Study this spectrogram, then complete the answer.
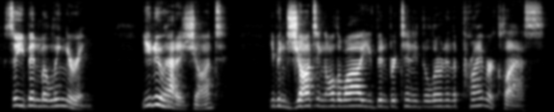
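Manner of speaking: outraged accusation; accusing. Acted. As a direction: pin him with each charge. Robin accuses Foyle.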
